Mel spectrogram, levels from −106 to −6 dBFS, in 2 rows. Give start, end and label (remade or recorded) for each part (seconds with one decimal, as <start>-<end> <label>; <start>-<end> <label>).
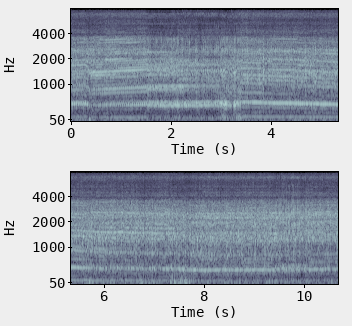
0.0-1.5 recorded; 1.5-3.4 remade; 3.4-9.4 recorded; 9.4-10.1 remade; 10.1-10.7 recorded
